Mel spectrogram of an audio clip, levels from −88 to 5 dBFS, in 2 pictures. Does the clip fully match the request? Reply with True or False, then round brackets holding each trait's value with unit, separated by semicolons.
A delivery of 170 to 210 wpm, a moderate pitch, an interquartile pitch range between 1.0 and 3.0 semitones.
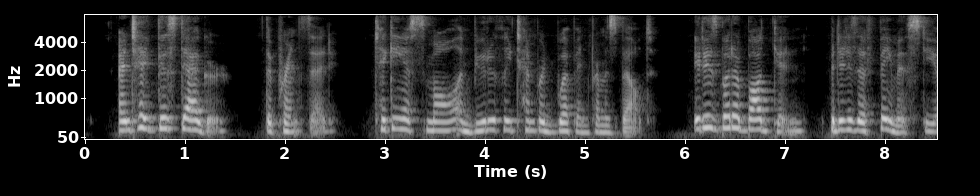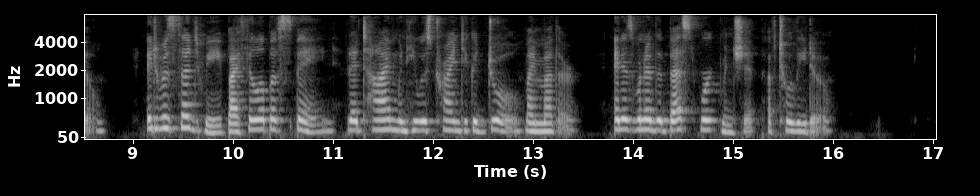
False (195 wpm; 220 Hz; 2.7 semitones)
